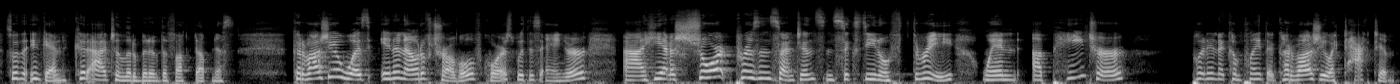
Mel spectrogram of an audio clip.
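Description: A woman's voice: fairly high pitch, expressive, moderate pace, fairly bright tone. Woman telling a story on a podcast, jokey and swears, rambles a lot. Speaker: podcast co-host. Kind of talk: casual storytelling chat.

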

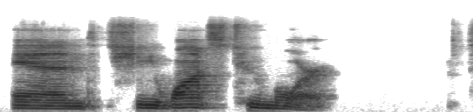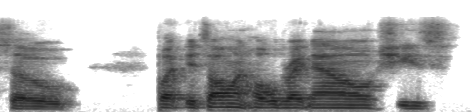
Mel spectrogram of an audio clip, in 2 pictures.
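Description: A man giving a casual, rambling interview as a guest, telling anecdotes about his work. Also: low voice. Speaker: interview guest, voice actor and web designer. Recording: dull, roomy, lo-fi sound.

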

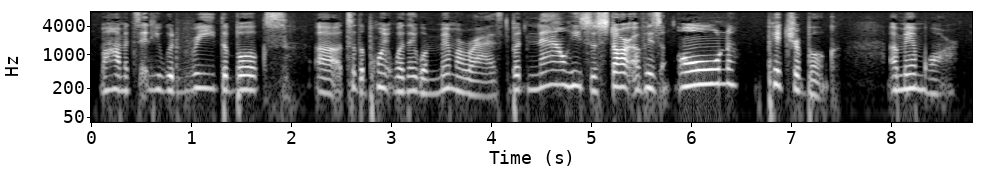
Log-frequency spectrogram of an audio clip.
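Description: A woman's voice: lowish voice, no echo. A woman hosting a radio show, introducing and interviewing a guest in a conversational way with frequent fillers.

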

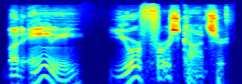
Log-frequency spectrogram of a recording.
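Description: A man hosting a casual interview podcast in a chatty, folksy, somewhat halting way. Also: lowish voice, big pitch swings, vocal fry, no room sound, clean studio sound. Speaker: podcast host.

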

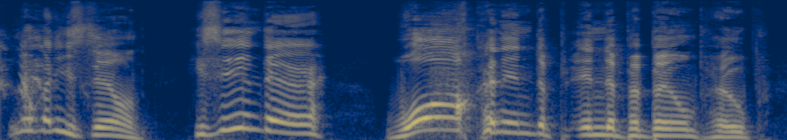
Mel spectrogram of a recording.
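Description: A man's voice: high voice, moderate pace, noisy background. An Irish man co-hosting a radio show, chatting casually and telling comic stories, acting out the dialogue as he goes. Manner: animated anecdote-telling with acted-out dialogue. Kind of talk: casual comic chat and storytelling. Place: radio studio.

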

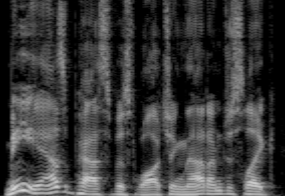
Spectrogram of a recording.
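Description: A man with a very animated, swooping delivery talks casually as a panelist in a film discussion. His pitch sits in an ordinary male range, and he slips into mock reactions as he argues. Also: fast talker. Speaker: podcast panelist discussing films.

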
